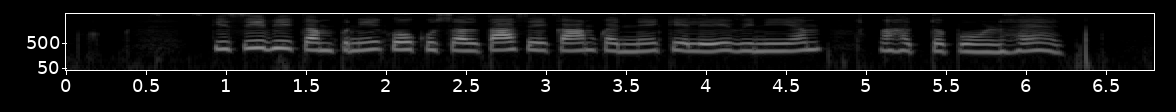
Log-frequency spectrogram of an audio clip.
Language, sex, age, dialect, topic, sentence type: Hindi, female, 18-24, Garhwali, banking, statement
